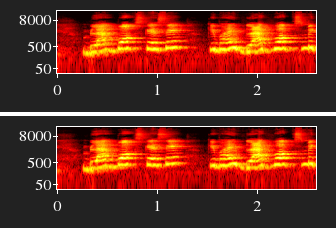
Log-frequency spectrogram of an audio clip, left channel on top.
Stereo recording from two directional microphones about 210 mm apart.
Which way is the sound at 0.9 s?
10° right (ahead or behind).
